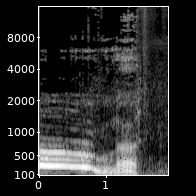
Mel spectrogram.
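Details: Alaskan Malamute, an impatient dog eager for a gift box, gives a loud, smooth, held tonal whine that holds steady, then slides down into a lower, rougher moan before cutting off.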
